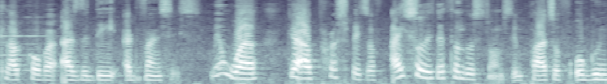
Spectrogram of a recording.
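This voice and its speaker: Medium-pitched woman's voice at a moderate pace, music playing in the background. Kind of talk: TV weather forecast.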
